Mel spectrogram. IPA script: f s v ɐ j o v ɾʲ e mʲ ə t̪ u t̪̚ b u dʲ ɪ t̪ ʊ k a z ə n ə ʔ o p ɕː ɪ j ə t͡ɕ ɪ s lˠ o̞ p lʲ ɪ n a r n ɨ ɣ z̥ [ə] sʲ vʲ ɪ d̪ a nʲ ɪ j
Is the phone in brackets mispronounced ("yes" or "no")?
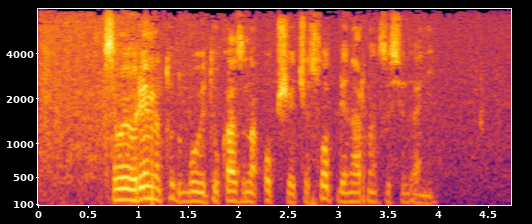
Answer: no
